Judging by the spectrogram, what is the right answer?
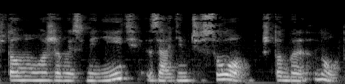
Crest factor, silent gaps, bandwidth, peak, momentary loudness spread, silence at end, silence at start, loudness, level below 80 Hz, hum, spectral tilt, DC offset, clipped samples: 16 dB; none; 11.5 kHz; -2 dBFS; 6 LU; 0.05 s; 0 s; -18 LUFS; -52 dBFS; none; -5 dB/octave; under 0.1%; under 0.1%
